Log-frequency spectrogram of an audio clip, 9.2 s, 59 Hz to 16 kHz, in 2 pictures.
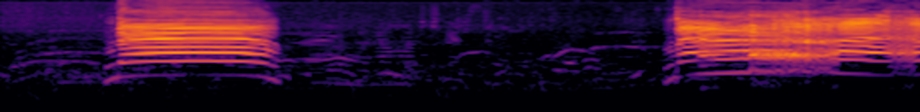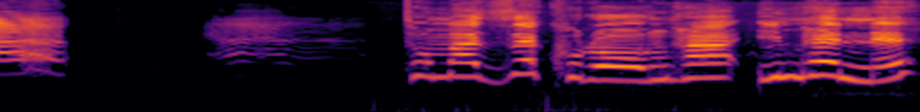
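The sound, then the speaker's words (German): About two dozen goats, tethered in the grass before being vaccinated and distributed, bleat loudly: first two separate wavering cries with pauses between, then a rapid cluster of overlapping bleats from several animals toward the end. “Noch stehen die etwa 2 Dutzend Ziegen, die heute verteilt werden, angebunden im Gras.”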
